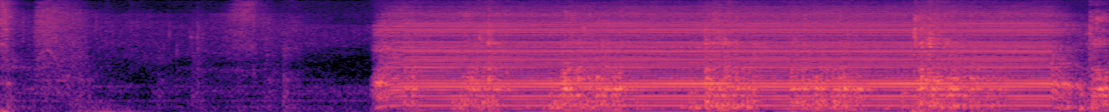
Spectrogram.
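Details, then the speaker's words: Eufy robot vacuum-mop base station washing mop pads: after a quiet moment a pump kicks in with steady electric hum and faint rhythmic pulsing, pumps pushing water down and sucking it into the dirty water tank; normal pump operation. "And again, you'll hear a series of pumps pumping water down and then another pump sucking the water up into the dirty water tank."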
